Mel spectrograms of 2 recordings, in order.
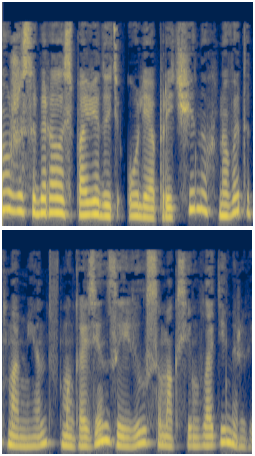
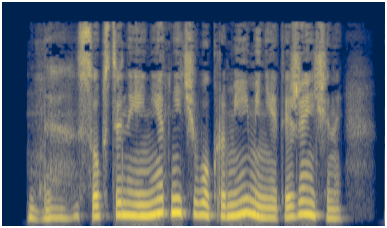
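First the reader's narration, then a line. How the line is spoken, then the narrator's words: Sighing. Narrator (Russian): вздохнула Оля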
